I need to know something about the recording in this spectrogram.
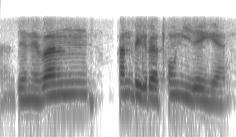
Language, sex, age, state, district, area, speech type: Bodo, male, 30-45, Assam, Kokrajhar, rural, conversation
